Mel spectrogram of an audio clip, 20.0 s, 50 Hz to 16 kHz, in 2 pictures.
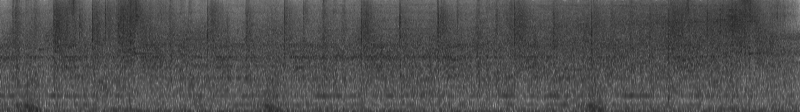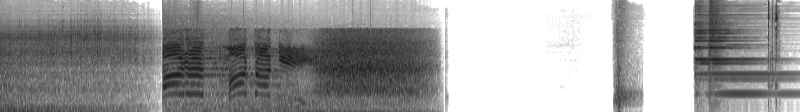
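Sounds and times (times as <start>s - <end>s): background music: 0.0s - 10.0s
voice calling out: 12.0s - 14.0s.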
